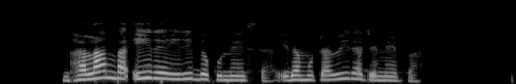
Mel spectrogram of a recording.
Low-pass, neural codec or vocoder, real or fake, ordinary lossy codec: 7.2 kHz; none; real; Opus, 32 kbps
